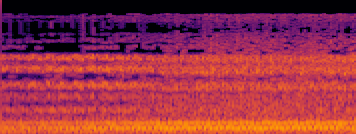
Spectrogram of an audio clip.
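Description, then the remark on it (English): A car engine runs with a steady rumble that builds slightly in strength as the car is driven out of a garage. No voices, just the continuous mechanical drone throughout. “before Catherine and the servant spotted me, I had my car out of the garage”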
